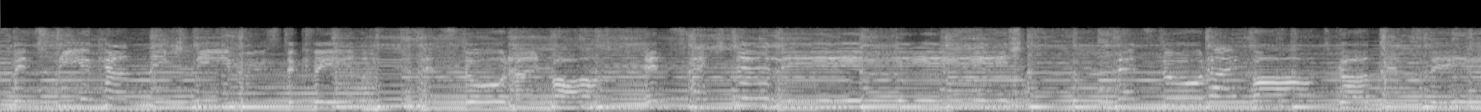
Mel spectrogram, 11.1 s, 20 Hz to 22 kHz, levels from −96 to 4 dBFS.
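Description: Right from the start and all the way through, there's gain pumping. The level keeps lurching, a swing of around 10 dB. It's likely the input gain was set far too hot and a fast limiter or compressor is clamping down on each peak, so everything sounds squashed. The top end stops at about 8 kHz, which fits a wideband call codec like G.722.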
